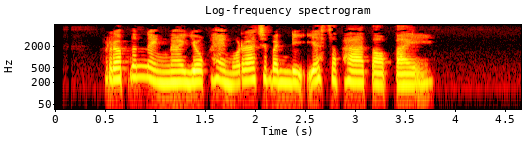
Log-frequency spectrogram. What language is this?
Thai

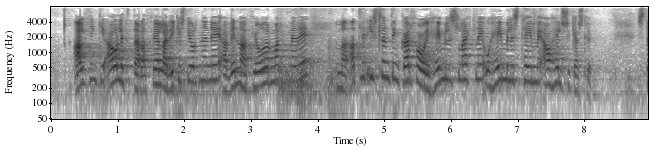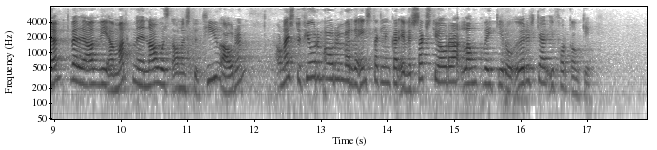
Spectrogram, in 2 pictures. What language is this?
Icelandic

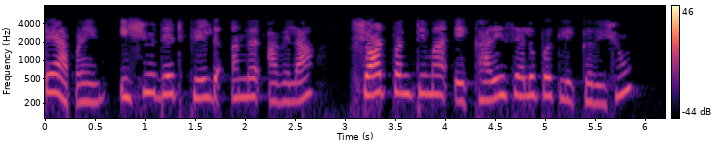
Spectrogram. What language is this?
Gujarati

